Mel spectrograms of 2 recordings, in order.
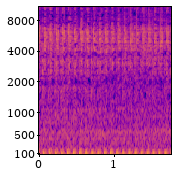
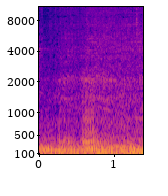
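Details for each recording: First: Yamaha Mio i 125 scooter before repair, idling: steady idle around two beats a second with a loud, busy metallic clatter over the exhaust; engine noisier than normal, and it ran quiet and smooth after the repair. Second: Yamaha Mio i 125 scooter after repair, pulling away: low, even hum with no rattles or ticking; now so quiet that almost only the injector is heard, very smooth and more aggressive.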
